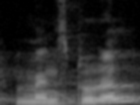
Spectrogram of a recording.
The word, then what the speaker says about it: menstrual: मेंस्ट्रुअल cycle, pronunciation क्या करोगे, मेंस्ट्रुअल cycle, ठीक है.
